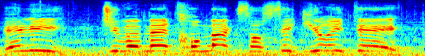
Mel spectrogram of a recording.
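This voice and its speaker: A calm young male rescue vehicle leading a team in a children's cartoon. The voice is high and encouraging. Music plays clearly underneath. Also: normal speed. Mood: commanding. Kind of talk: French children's cartoon dub.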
